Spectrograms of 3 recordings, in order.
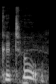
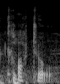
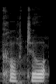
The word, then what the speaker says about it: Kotor: on the Bay of Couture and I don't think I pronounced that correctly I think it's cot anyway the city walls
